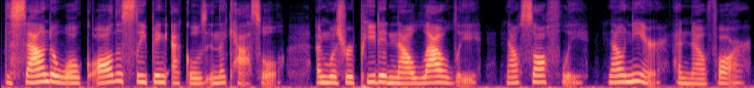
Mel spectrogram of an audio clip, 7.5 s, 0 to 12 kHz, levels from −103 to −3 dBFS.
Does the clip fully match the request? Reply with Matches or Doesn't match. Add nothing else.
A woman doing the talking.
Matches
